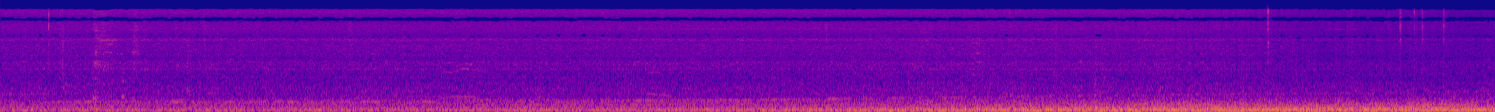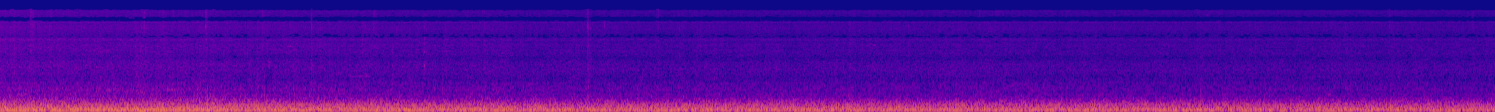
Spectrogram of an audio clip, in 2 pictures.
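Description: Jet airliner's engines spooling up for takeoff, heard from inside the cabin: a faint whine rises in pitch over several seconds while the low rumble grows louder, then the rumble holds steady.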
